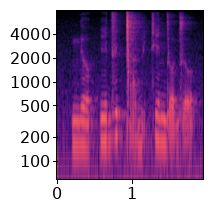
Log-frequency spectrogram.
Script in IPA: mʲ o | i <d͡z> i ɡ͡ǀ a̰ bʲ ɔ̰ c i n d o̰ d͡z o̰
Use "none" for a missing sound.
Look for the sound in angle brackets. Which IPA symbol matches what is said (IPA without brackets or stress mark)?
d͡z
